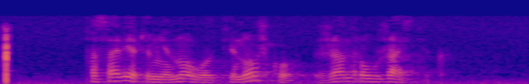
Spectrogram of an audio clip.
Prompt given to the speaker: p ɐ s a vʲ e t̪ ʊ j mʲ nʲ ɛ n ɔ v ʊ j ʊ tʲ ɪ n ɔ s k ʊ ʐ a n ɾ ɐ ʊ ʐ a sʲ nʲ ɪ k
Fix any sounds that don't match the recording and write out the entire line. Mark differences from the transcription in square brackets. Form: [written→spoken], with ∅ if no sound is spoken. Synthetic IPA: p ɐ s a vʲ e t̪ ʊ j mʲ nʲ ɛ n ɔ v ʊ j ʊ [tʲ→kʲ] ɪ n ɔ [s→ʂ] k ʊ ʐ a n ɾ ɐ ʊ ʐ a sʲ nʲ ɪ k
